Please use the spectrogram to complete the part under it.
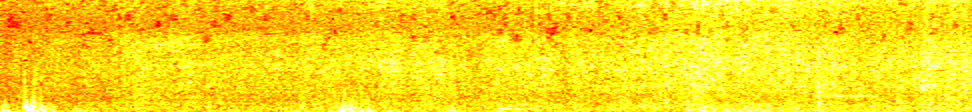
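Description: Wind gusts buffeting a tent from outside, a steady broadband roar with a few louder bumps and flaps near the start and midway, no talking.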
